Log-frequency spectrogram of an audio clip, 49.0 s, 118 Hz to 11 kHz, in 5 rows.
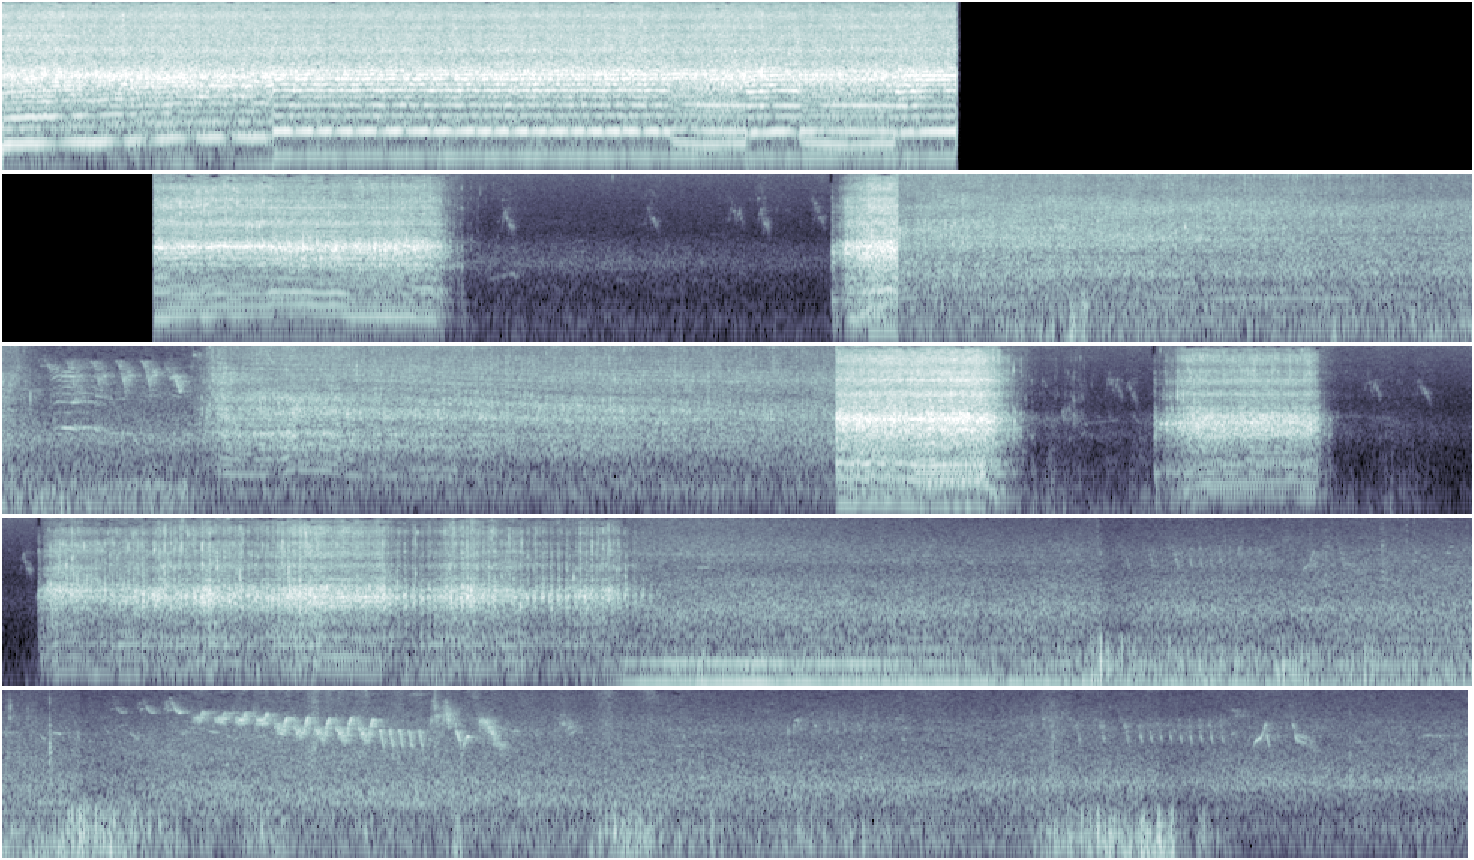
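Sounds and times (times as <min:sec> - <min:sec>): toy boat motor whine: 0:00.0 - 0:06.4, 0:10.8 - 0:13.0, 0:15.3 - 0:20.1, 0:20.9 - 0:26.5, 0:27.2 - 0:28.5, 0:29.6 - 0:34.3
wind noise: 0:15.4 - 0:21.1, 0:26.2 - 0:27.6, 0:36.5 - 0:47.6.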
